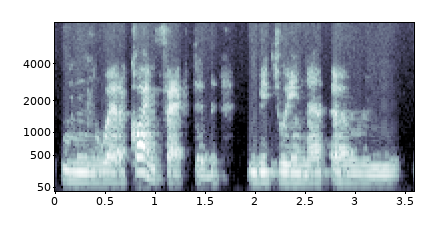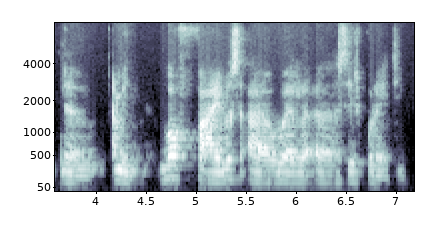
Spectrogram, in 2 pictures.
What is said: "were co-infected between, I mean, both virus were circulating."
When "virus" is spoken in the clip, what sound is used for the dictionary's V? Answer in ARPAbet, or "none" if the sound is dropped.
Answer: F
